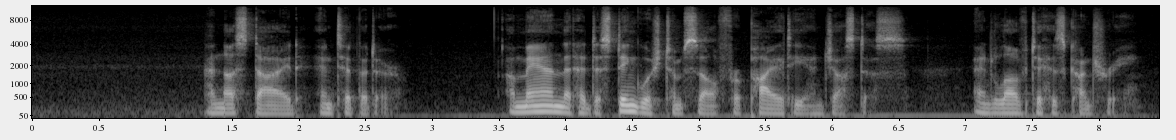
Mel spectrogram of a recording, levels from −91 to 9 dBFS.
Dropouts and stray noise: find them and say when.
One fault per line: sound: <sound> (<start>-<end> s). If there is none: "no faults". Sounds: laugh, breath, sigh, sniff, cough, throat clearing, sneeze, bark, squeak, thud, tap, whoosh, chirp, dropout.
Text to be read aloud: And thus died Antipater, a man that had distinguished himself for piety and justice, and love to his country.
no faults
